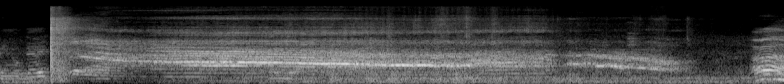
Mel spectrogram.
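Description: A man yells out in a long, strained cry.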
